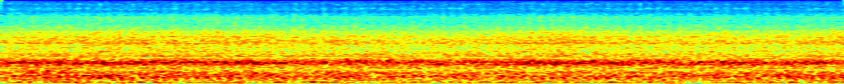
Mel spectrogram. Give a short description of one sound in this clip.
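A truck engine hums steadily while driving at speed.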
